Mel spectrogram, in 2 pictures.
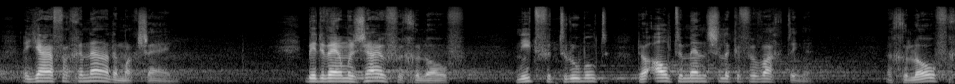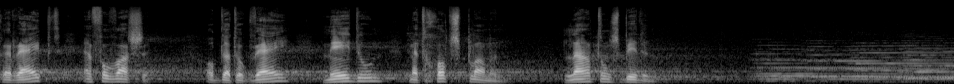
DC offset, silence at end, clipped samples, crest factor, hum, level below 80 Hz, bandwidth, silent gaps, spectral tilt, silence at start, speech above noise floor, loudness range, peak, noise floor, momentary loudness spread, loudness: under 0.1%; 0 s; under 0.1%; 24 dB; none; -66 dBFS; 16 kHz; none; -4 dB/octave; 0 s; 27 dB; 7 LU; 0 dBFS; -49 dBFS; 20 LU; -22 LUFS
